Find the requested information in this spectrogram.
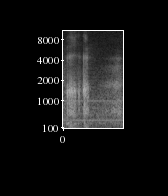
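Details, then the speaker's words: Bubbling breath sounds imitated by an adult pediatric airway surgeon: a brief gurgling, bubbling noise, illustrating how children present when secretions enter the windpipe instead of the food pipe. "sometimes when these secretions go into the windpipe instead of the food pipe they'll present with bubbling sounds like this"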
